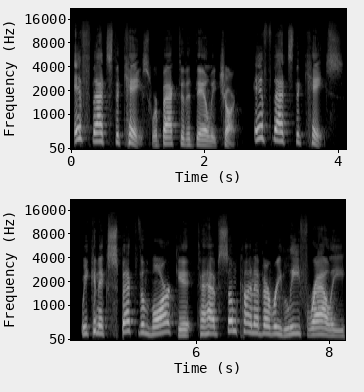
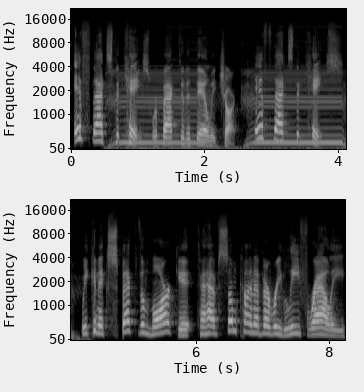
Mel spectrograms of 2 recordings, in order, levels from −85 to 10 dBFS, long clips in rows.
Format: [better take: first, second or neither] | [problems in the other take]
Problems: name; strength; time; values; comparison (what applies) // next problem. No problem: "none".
first | phone ringing; noticeable; from 0.5 to 4.5 s; peak 10 dB below the speech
